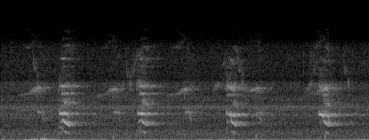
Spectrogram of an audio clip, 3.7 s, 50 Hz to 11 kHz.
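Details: Morning feeding at a golden eagle nest in Lahemaa, northern Estonia, 22 June 2024, two chicks present, nest camera: four sharp, falling squeaky calls spaced almost a second apart above low rumbling noise.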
